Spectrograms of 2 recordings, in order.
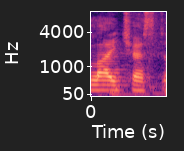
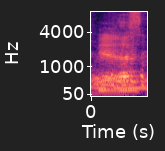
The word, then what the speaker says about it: Leicester: You'll be one of the few Americans that will go back and pronounce it properly. Not Leicester, as most Americans would say. Leicester.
